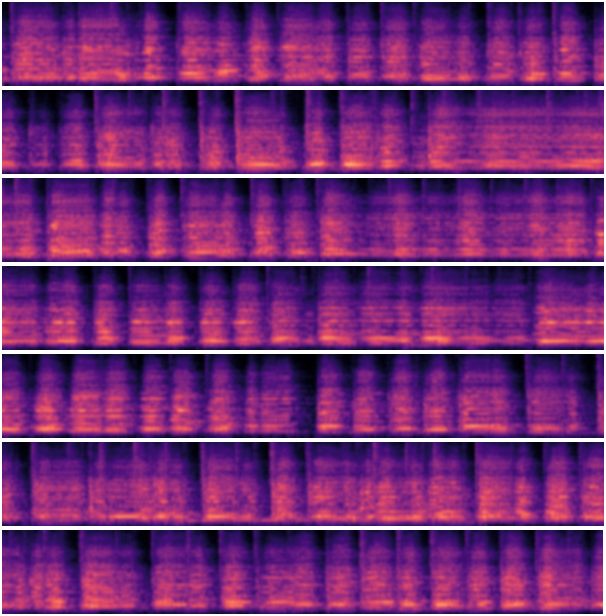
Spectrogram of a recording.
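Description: Paolo Soprani piano accordion played solo: a lively tune with full chords and quickly changing notes, with a brief break about twenty seconds in.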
